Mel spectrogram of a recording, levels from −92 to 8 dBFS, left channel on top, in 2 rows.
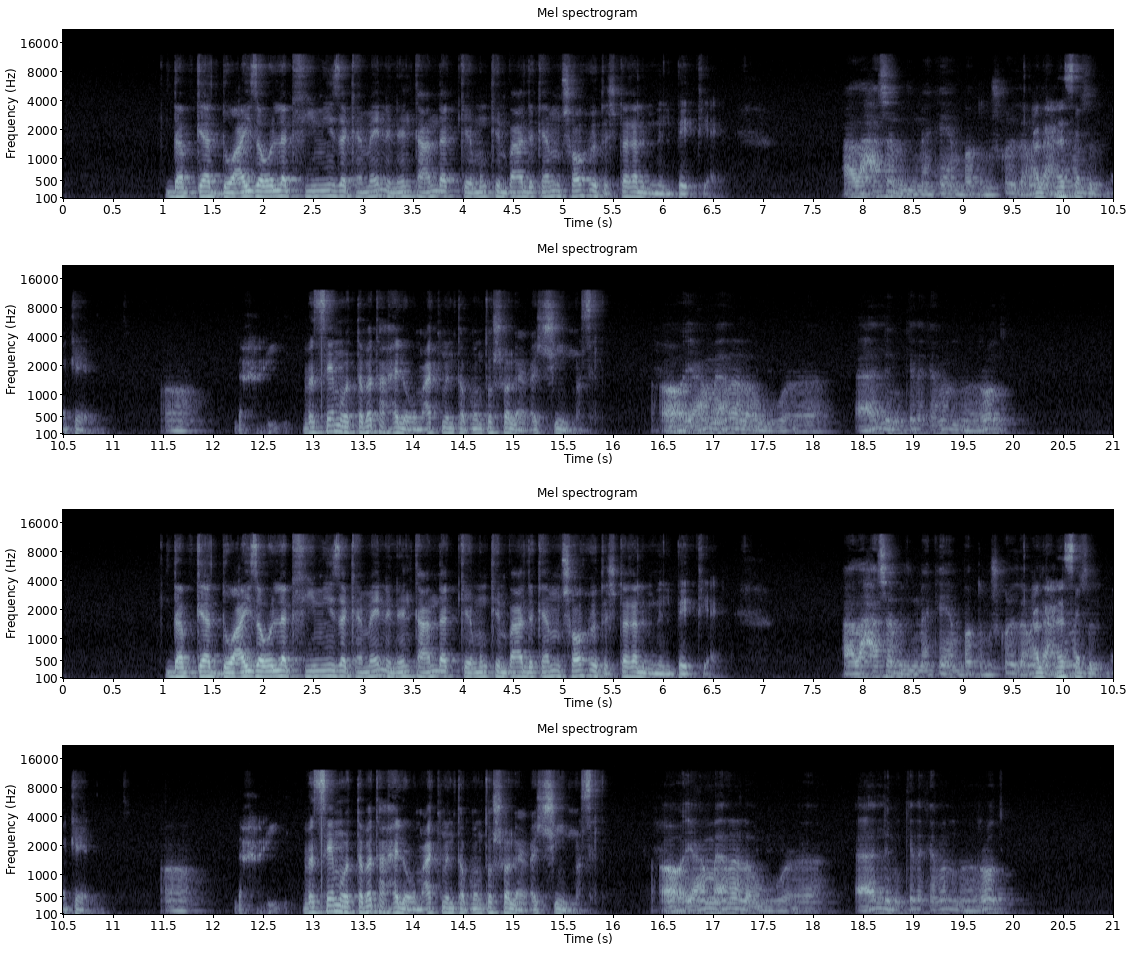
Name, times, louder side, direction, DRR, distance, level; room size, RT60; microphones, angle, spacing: voice 1, 1.0-6.5 9.7-10.8 12.2-15.8, right 3 dB, 20° right, 0.4 m, -28 dB
voice 2, 7.8-10.4 11.5-11.9 16.5-18.1 18.4-19.9, right 2 dB, 85° right, 1.9 m, -33 dB
9.1 x 6.7 x 4.5 m
head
